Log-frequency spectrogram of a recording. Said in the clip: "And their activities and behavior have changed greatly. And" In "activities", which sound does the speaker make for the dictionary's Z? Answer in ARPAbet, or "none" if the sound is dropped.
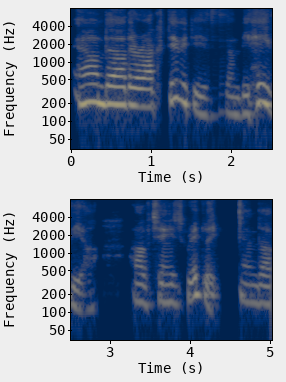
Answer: Z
